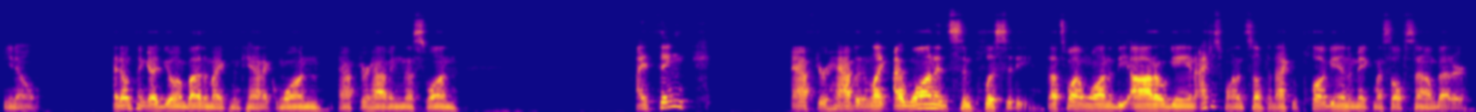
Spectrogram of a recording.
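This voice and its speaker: A man's voice: low voice, lively intonation, moderate pace, fairly bright tone. An American man in his thirties giving a casual, rambling gear review as a sound tech, blunt and grumbling. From United States. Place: small indoor room with metal shelving.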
